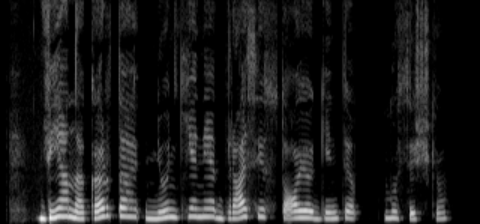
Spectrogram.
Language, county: Lithuanian, Klaipėda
